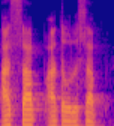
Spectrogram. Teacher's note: P di luar posisi awal itu akan diucapkan tidak dengan cara meletup atau impulsif walaupun secara fonetis dituliskan sama dan sekalipun sesungguhnya cara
